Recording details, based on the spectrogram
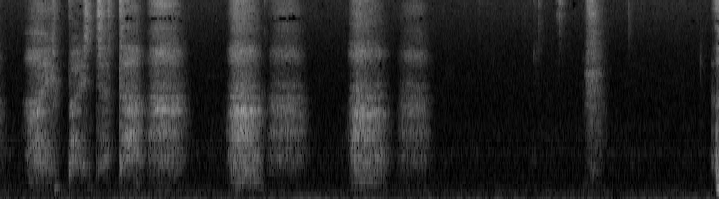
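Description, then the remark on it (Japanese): A run of harsh, breathy coughs and gasps, coming in irregular bursts with heavy breathing between them, then trailing off into quieter breaths. “最後の方咳き込んじゃって、なんか興奮してたんだね。”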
